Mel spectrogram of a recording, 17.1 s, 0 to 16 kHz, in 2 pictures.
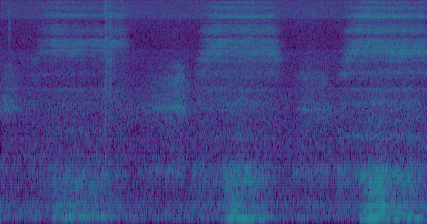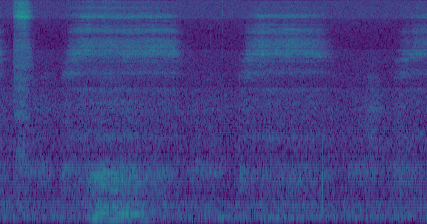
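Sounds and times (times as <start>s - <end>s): soft breathing: 0.0s - 10.2s, 11.6s - 17.0s
person snoring: 7.0s - 9.1s.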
